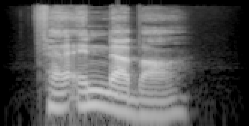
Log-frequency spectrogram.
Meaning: mutable
- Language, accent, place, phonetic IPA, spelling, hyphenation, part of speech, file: German, Germany, Berlin, [fɛɐ̯ˈʔɛndɐbaːɐ̯], veränderbar, ver‧än‧der‧bar, adjective, De-veränderbar.ogg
